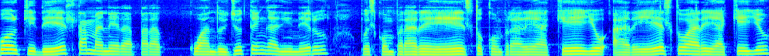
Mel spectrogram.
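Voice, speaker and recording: On a very clean recording with a silent background and a dry, close sound without echo, a woman speaks at a fairly slow pace in a very deep, low, dark and mellow voice with fairly even intonation. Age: 30s. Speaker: radio talk show panelist. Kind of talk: casual discussion. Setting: radio studio. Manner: halting.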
